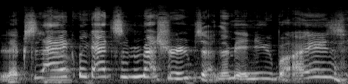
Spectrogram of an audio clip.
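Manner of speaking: put-on old hunchback gnome voice. Trying out a voice for an old hunchback gnome character: Master Roshi voice. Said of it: "the Chetney Master Roshi".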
